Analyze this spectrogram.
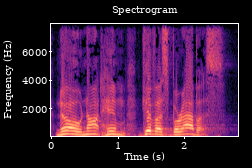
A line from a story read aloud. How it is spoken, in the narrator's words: they shouted back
